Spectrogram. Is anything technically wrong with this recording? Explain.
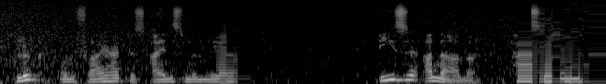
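Yes. Overdone noise removal runs throughout: aggressive noise reduction cuts frequency bands near the noise floor, leaving near-silent, twinkling gaps.

Robotic sound from repeated short buffers occurs at 2.17 to 2.51 s and from 5.19 s to the end, likely from one short buffer looping in place of fresh audio. This gives a rigid, metallic 133 Hz buzz.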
